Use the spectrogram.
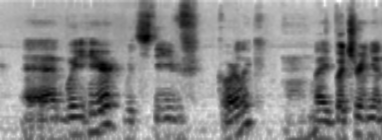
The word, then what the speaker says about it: Gorelick: I do get garlic, yes, and then Gorelick. Some people do pronounce it that way.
